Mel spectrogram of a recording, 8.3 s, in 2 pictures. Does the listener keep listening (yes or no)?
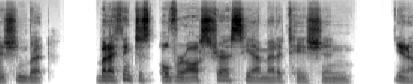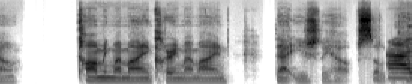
no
